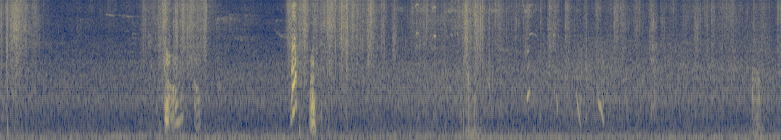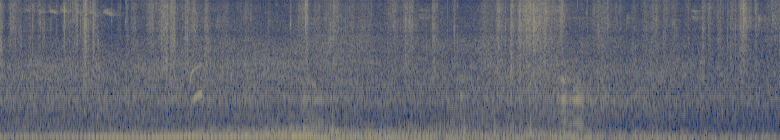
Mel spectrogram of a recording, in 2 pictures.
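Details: Pomsky named Bentley, a female, scared at seeing a big hog through a fence for the first time during a walk: a few short, sharp barks and yips early on, then a long steady low rumble of wind or ambient noise.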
